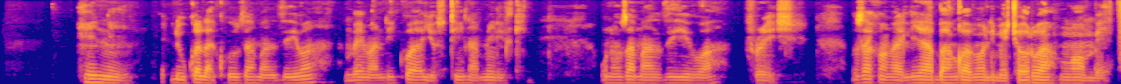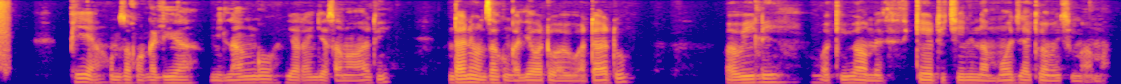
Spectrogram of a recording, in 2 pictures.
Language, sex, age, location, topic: Swahili, male, 18-24, Nakuru, finance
